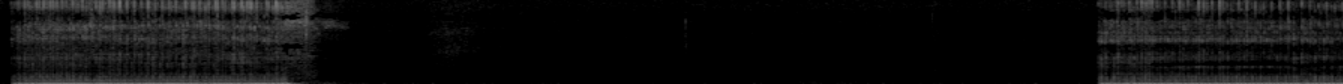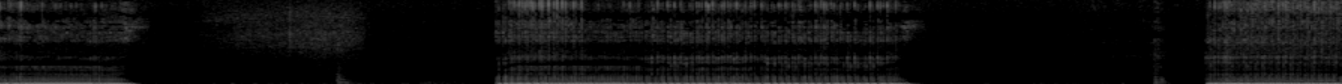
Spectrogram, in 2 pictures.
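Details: Affectionate growling from a pet Shiba Inu that is not angry: three low, throaty rumbles of two to three seconds each, broken by silent gaps, the last starting just before the end.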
